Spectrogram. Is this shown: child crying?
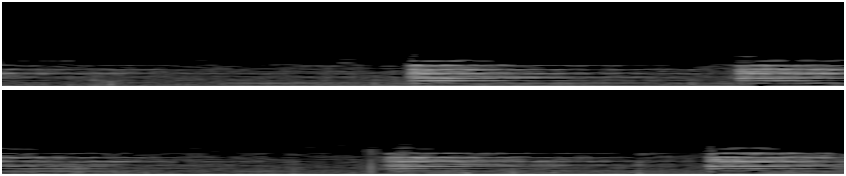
no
